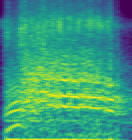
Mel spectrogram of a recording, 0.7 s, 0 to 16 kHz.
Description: death3.wav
